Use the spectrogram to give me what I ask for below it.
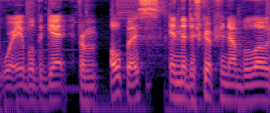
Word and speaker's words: Oupes: is legit and it's it's pronounced Opus we're calling it oops though welcome back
